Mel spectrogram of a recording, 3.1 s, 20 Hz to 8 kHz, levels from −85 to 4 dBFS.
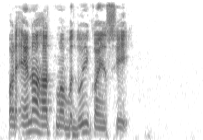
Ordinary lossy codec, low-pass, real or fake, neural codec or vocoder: Opus, 64 kbps; 7.2 kHz; real; none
